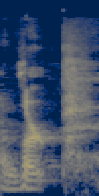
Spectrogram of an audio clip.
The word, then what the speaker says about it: LIRP: And that's, yeah, LIRP is the preferred pronunciation of that.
